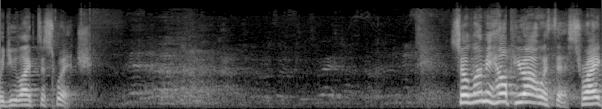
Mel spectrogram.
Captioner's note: laugh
